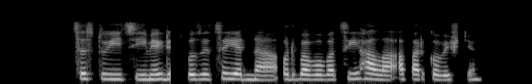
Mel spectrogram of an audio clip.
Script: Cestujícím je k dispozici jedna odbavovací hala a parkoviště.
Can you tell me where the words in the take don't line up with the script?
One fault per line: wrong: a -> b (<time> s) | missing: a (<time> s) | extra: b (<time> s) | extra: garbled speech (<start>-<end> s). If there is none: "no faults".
no faults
